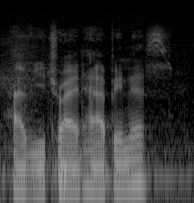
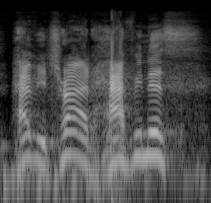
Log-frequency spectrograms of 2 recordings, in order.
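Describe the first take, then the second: First: It is said in a creepy tone. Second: It is said in an upbeat, happy tone.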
